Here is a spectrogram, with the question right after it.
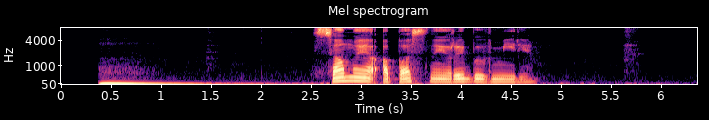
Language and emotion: Russian, neutral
